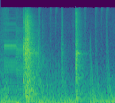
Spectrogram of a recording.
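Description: mObi ballbot's unpowered stabilizing legs deploying in an emergency stop: a quick, loud sliding snap about half a second in, then a sharp click a second later as the legs settle.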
